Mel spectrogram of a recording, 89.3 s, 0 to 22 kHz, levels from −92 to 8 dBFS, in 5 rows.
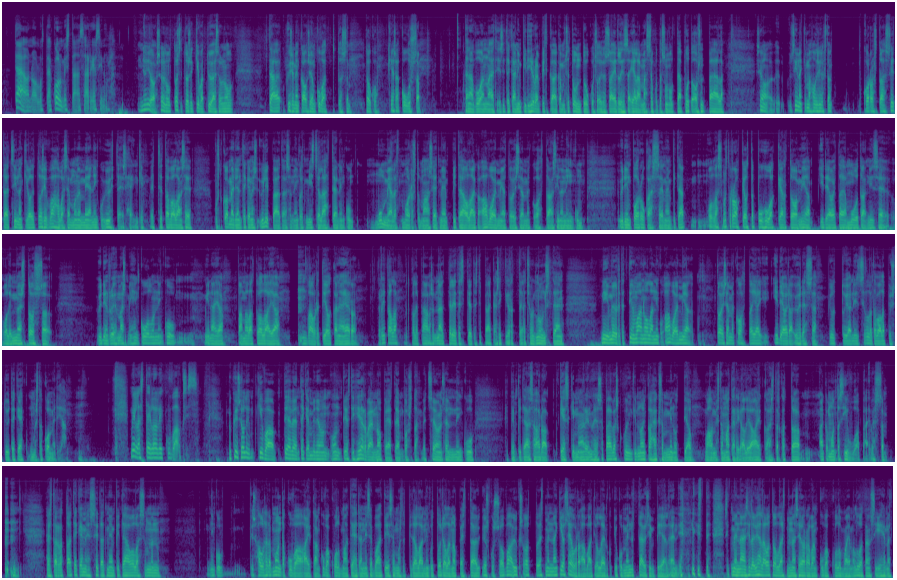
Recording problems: none

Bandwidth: 14 kHz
